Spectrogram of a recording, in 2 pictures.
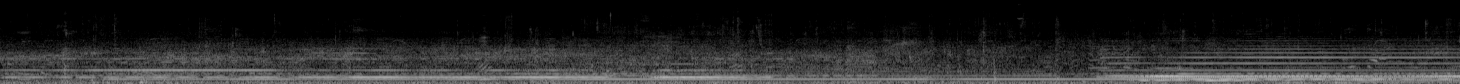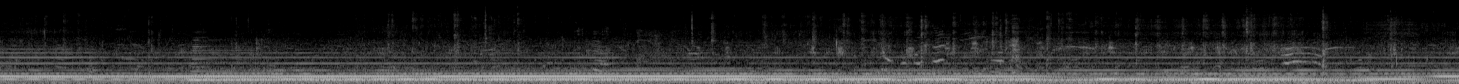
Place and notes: Viña del Mar, Valparaíso, Chile - Tsonami sound performance at laguna Sausalito
Viña del Mar, laguna Sausalito, sound performance for 16 instruments on pedal boats, by Carrera de Música UV and Tsonami artists
(Sony PCM D50, DPA4060)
